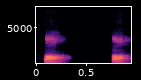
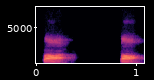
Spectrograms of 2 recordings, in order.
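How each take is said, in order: No difference in how they are said.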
